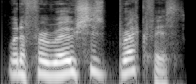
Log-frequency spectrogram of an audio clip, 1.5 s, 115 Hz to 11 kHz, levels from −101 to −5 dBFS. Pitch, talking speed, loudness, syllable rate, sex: 190 Hz, 165 wpm, -16 LUFS, 5.6 syllables/s, male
